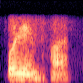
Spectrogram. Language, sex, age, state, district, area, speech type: Assamese, female, 60+, Assam, Lakhimpur, urban, conversation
